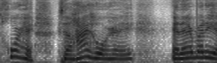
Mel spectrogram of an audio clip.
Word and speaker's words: Jorge: His name is spelled J-O-R-G-E. Jorge. Everybody calls him George. But it's Jorge. We were in a meeting, the first meeting, I've never met him.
